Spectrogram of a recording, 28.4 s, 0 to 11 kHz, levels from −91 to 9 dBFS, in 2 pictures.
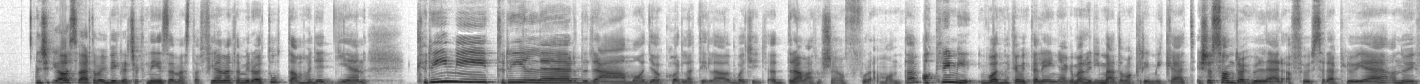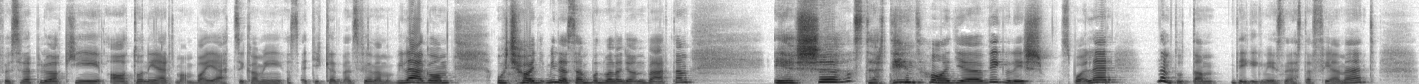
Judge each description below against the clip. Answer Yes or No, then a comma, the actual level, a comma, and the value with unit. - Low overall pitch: No, high, 220 Hz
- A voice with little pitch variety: No, average, 3.9 semitones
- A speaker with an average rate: No, fast, 160 wpm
